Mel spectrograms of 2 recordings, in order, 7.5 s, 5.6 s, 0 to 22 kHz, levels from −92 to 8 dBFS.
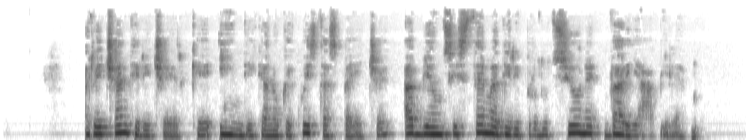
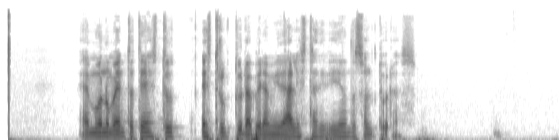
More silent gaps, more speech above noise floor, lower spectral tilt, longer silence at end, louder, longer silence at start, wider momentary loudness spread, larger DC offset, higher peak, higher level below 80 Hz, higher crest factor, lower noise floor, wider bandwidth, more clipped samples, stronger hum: neither; first, 43 dB vs 38 dB; about the same, -5 dB/octave vs -5.5 dB/octave; second, 0.5 s vs 1.25 s; first, -22 LUFS vs -29 LUFS; first, 0.85 s vs 0.05 s; about the same, 14 LU vs 12 LU; neither; about the same, -6 dBFS vs -4 dBFS; second, -54 dBFS vs -42 dBFS; second, 16 dB vs 26 dB; about the same, -65 dBFS vs -67 dBFS; about the same, 16.5 kHz vs 16 kHz; neither; neither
